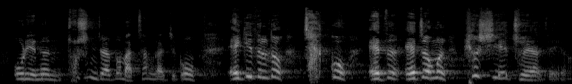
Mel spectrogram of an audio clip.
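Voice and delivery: loud, fervent pulpit preaching; preaching at full force. Acted. Pastor preaching to the church about caring, fervently. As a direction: drive it home to the congregation.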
